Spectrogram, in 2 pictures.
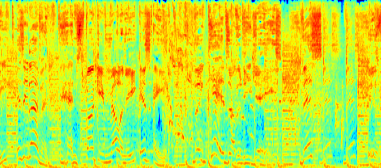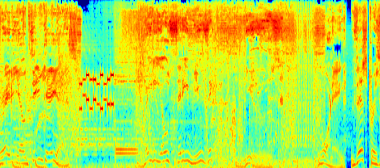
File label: American male voice over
